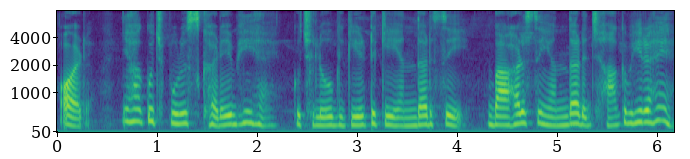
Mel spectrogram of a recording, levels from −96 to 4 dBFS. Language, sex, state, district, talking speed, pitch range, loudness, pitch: Hindi, female, Bihar, West Champaran, 185 wpm, 205-255 Hz, -19 LUFS, 225 Hz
